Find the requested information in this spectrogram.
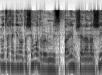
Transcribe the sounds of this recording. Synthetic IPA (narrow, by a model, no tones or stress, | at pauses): lot͡saʁixlaɡielmot̪̬aʃemot̪̬avalbemispaʁimʃelanaʃi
